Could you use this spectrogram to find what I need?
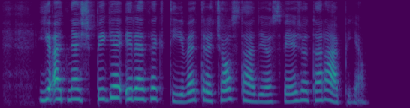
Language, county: Lithuanian, Telšiai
